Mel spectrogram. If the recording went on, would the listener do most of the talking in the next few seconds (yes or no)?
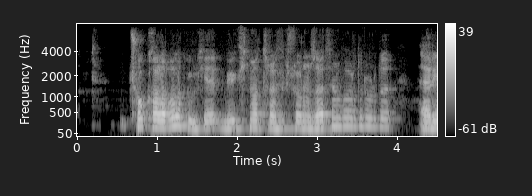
no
